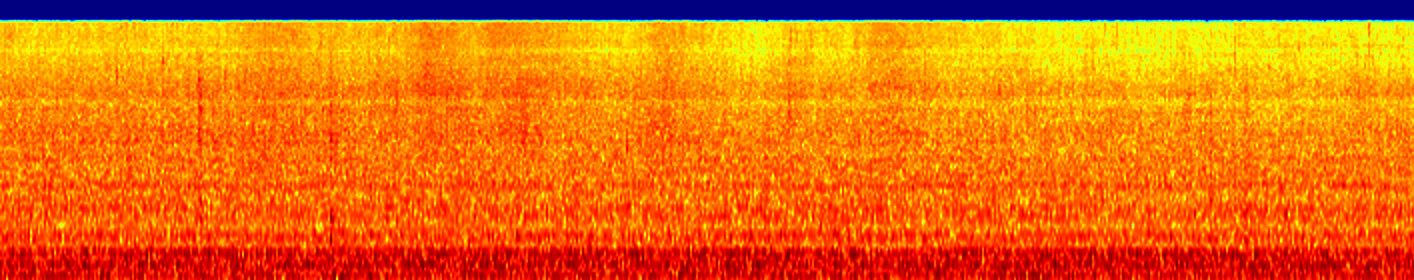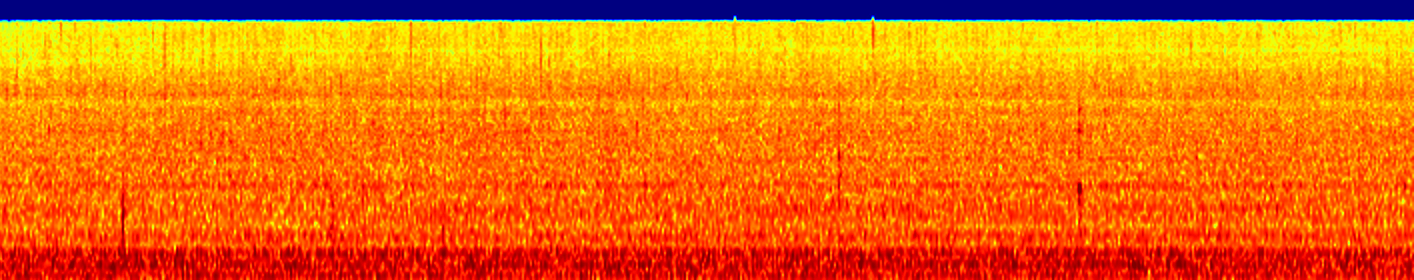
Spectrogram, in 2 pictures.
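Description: Squid stir-fry simmering and sizzling in a little sauce in a wok, stirred now and then with a wooden spatula, over a steady low hum. A few light clicks are heard.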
